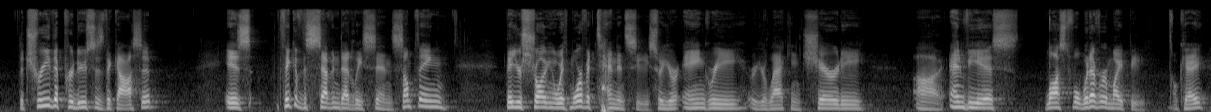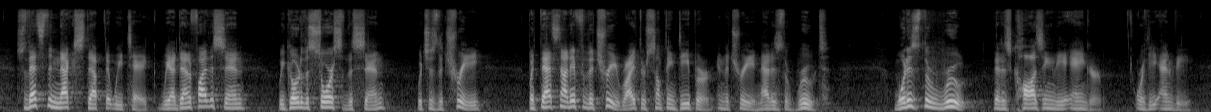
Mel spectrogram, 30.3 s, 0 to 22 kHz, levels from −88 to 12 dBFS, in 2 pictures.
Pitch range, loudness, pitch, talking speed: 135-175 Hz, -24 LUFS, 155 Hz, 180 wpm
